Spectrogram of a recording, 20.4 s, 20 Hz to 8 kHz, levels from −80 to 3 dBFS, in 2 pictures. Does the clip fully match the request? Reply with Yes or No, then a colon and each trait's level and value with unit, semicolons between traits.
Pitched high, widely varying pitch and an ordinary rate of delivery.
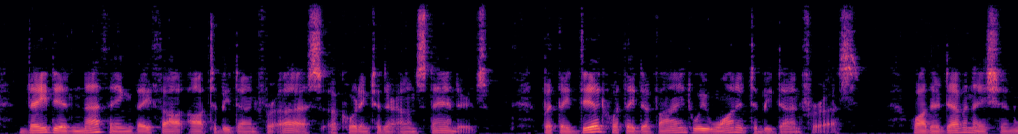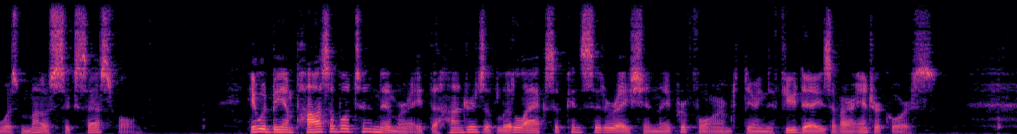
No: low, 110 Hz; wide, 5.7 semitones; average, 165 wpm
